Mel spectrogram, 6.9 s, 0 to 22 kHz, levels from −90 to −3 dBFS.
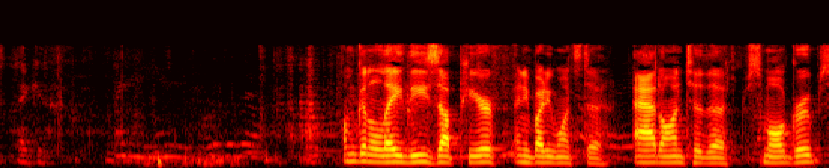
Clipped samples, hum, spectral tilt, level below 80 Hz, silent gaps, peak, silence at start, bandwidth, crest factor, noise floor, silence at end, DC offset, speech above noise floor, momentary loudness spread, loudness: under 0.1%; none; -3.5 dB/octave; -80 dBFS; none; -10 dBFS; 0.15 s; 7.8 kHz; 24 dB; -66 dBFS; 0 s; under 0.1%; 36 dB; 15 LU; -30 LUFS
